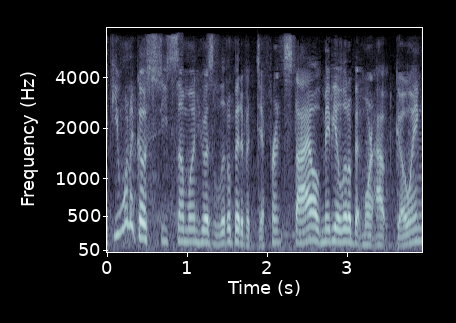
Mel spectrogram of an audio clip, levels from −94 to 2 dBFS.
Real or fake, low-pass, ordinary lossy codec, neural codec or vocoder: real; 7.2 kHz; AAC, 32 kbps; none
